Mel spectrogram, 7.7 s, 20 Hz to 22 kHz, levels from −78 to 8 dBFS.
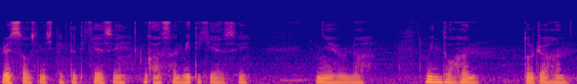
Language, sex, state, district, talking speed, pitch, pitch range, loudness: Nagamese, male, Nagaland, Kohima, 115 wpm, 105 Hz, 100-110 Hz, -21 LUFS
